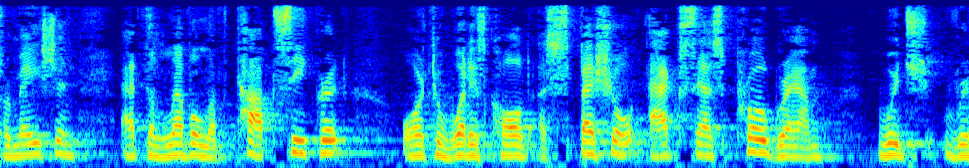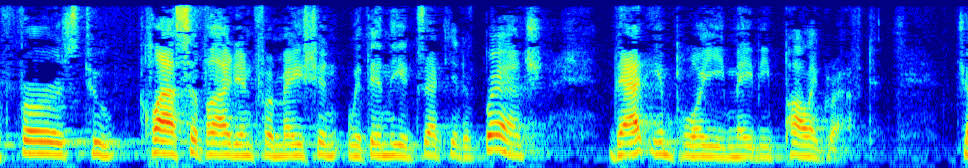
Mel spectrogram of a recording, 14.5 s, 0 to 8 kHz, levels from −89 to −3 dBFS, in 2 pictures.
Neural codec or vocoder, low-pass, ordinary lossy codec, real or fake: none; 7.2 kHz; MP3, 64 kbps; real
